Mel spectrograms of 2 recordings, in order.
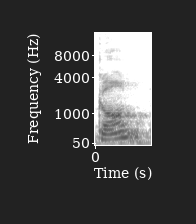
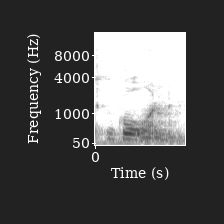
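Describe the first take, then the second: First: The vowel is short, rhyming with on. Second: The vowel is long, rhyming with corn. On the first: The current pronunciation. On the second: An old-fashioned, affected pronunciation.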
